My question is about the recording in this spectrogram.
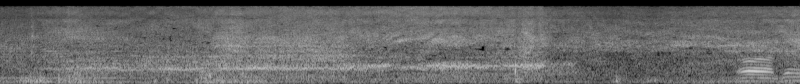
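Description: Shop vacuum running: a steady hiss of rushing air under a motor whine that rises a little and drops away after about five seconds.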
